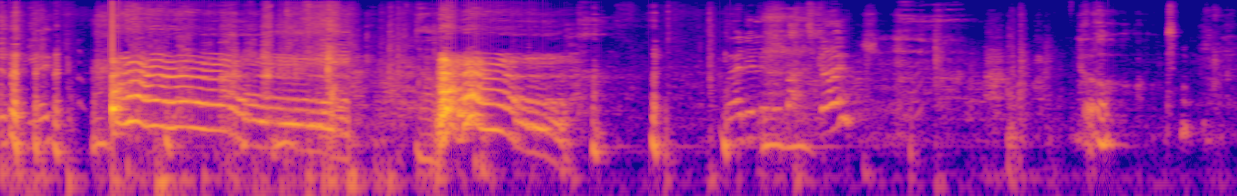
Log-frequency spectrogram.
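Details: Siberian husky on a road trip gives drawn-out, wavering howls that slide downward over the first few seconds, then a second rising-falling howl. Softer whines and human speech follow, with music heard nearby.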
